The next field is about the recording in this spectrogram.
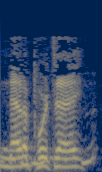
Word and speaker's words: Net-a-Porter: Is that how you pronounce that? – Well, it's French, after all. – Very good. – Prêt-à-porter, net-à-porter. You get it?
